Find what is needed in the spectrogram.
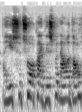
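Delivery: ordinary talk, nothing marked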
